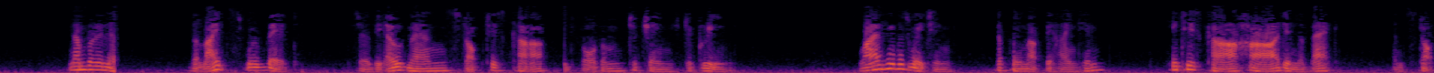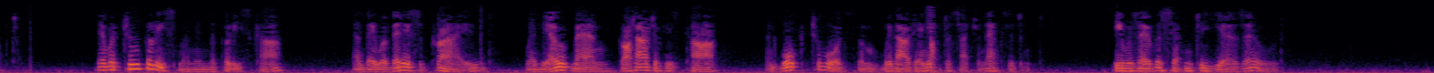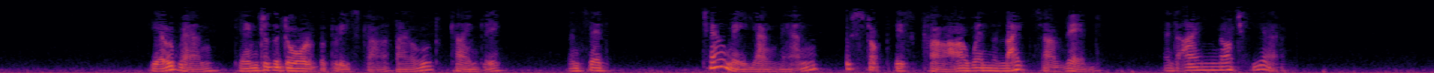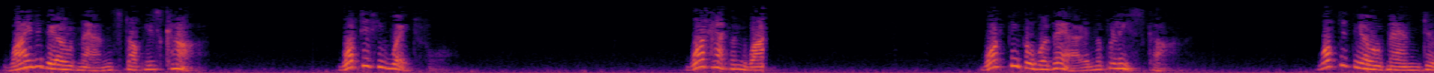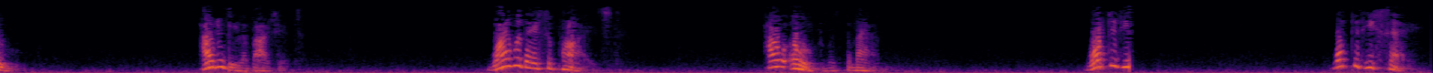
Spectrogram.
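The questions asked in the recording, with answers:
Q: Why did the old man stop his car?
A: Because the lights were red

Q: What did he wait for?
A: For the lights to change to green

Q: What people were there in the police car?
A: Two policemen

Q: How old was the man?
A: Over 70 years old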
